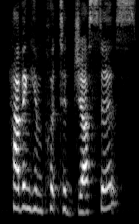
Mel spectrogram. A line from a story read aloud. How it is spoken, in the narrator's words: Zelos chuckled evilly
